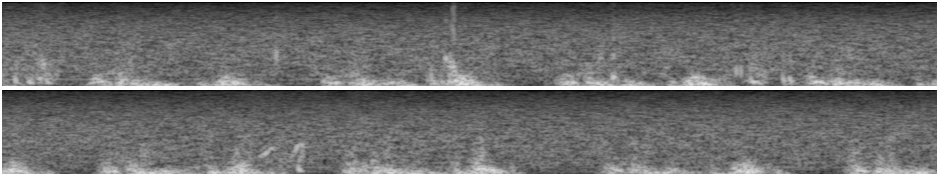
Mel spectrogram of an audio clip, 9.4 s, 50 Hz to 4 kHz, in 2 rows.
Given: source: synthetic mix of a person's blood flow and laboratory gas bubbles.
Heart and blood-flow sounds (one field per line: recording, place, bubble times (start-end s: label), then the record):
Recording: Doppler ultrasound of blood flow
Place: precordium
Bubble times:
0.01-0.31 s: bubbles
1.35-1.40 s: bubbles
2.10-2.41 s: bubbles
3.02-3.11 s: bubbles
3.65-3.98 s: bubbles
5.85-6.24 s: bubbles
6.39-6.57 s: bubbles
From the record:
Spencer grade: 2 (many but less than half of the cardiac periods contain bubble signals, singularly or in groups)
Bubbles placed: anywhere in the cardiac cycle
